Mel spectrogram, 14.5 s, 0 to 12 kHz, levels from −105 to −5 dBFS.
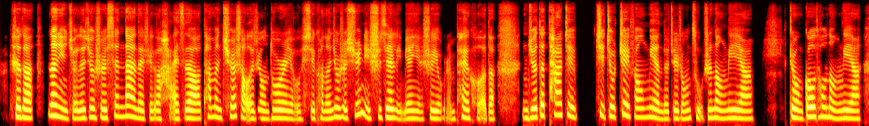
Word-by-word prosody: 是 255 -2 +4
的， 225 -2 +4 0.2
那 290 0 +8
你 235 -5 0
觉 210 +1 -2
得 220 +1 +2
就 245 +2 0
是 225 -1 +1
现 265 +3 -2
代 270 -1 +5
的 220 -3 -1
这 210 +1 -7
个 210 0 -2
孩 205 - -1
子 215 +2 -1
啊， 210 -1 +5
他 255 +4 -4
们 250 -3 -3
缺 260 +4 +2
少 240 -6 +1
了 210 - -1
这 215 +2 -7
种 210 -2 -3
多 220 +2 0
人 215 -1 0
游 195 -1 -7
戏， 215 +2 -3
可 215 0 -7
能 205 +1 -3
就 255 +2 0
是 245 -3 -1
虚 305 +9 0
拟 275 -11 0
世 235 +2 0
界 235 0 +4
里 210 -4 -4
面 205 +2 -2
也 205 -2 -6
是 215 +3 -2
有 205 -1 -2
人 210 -2 -13
配 235 +2 0
合 220 - -6
的。 195 -1 -2 0.4
你 225 -1 -4
觉 235 +2 +4
得 295 +3 +5
他 310 +1 +2
这 270 -6 -2 0.3
这 305 - 0
就 260 +1 0
这 295 +4 +2
方 245 -2 -2
面 240 -4 -1
的 200 0 -5
这 210 +2 -2
种 210 +1 -6
组 - - -5
织 225 - -2
能 225 -2 -1
力 225 0 0
呀， 205 -1 0 0.6
这 250 - +2
种 225 -3 +2
沟 260 +2 +5
通 260 0 -3
能 220 -5 -2
力 220 0 +1
呀， 210 -1 0
225 Hz, 285 characters per minute, -23 LUFS, 210-255 Hz, 0.6 s, 那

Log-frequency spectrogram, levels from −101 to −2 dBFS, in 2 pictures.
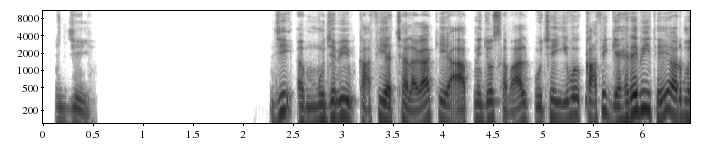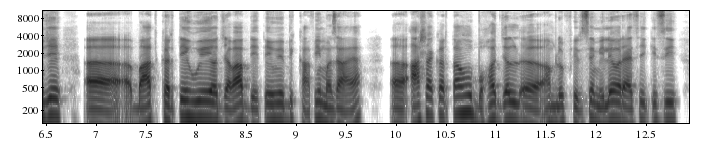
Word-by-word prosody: जी। 110 -5 -8 1.8
जी 190 - -4
अ, - - -1
मुझे 125 +5 -2
भी 155 +1 +2
काफ़ी - - -1
अच्छा - - 0
लगा - - +3
कि - - -3 0.2
आपने 130 +5 -4
जो 140 +2 0
सवाल 140 -1 -1
पूछे 120 +6 -4
ये 140 -1 -2
वो 165 +2 +1
काफ़ी 195 - 0
गहरे 135 +10 +5
भी 210 +1 +3
थे 140 - +1
और - - -2
मुझे 150 +2 +1
अ, - - -7 0.7
बात - - +4
करते 155 - +1
हुए 145 0 +2
और 135 - +4
जवाब 130 0 +5
देते 110 +3 -5
हुए 130 +1 +2
भी 130 - -9
काफ़ी 140 0 -5
मज़ा 110 -3 0
आया। - - -2 0.3
अ, - - -3 0.2
आशा 170 - +2
करता 165 +1 -2
हूँ 180 +1 +3
बहुत 135 0 -1
जल्द 140 0 +1
अ, 100 - +2
हम 115 +1 -4
लोग 120 0 -3
फिर 115 - -5
से 105 +9 -1
मिले 125 +3 0
और 140 - +3
ऐसे 110 +6 -2
किसी 135 +1 -4
अ, - - -13
135 Hz, 225 wpm, -24 LUFS, 120-150 Hz, 1.8 s, गहरे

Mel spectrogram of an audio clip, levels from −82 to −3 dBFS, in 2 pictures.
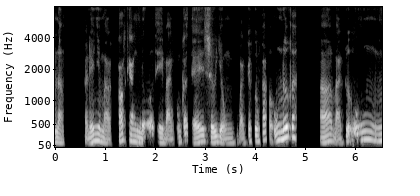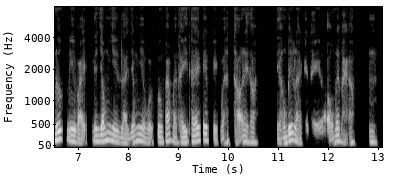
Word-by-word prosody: lần. 100 -5 +1 0.4
Và - - -5
nếu 110 +6 +3
như 145 0 +4
mà 90 -8 -1 0.2
khó 140 +3 +4
khăn 135 - +2 0.2
nữa - - +1
thì 105 -2 +1
bạn 90 -1 -3
cũng 115 - -7
có 150 - +1
thể 115 +6 +3
sử 110 -4 +3
dụng 100 -3 0
bằng 95 - -7
cái 135 - -2
phương 130 -1 +3
pháp 160 - +2
bạn - - -2
uống 155 +5 +3
nước 215 +4 +9
á, 215 - +7 0.5
đó, 120 +6 +1
bạn 95 - -4
cứ - - +1
uống 155 -2 0
nước 175 +3 +6
như 130 - +2
vậy, 95 -6 -1
nó 130 - -1
giống 135 +4 +2
như 130 -5 +1
là 100 -2 -2
giống 115 +9 -2
như 140 -5 0
một 100 - -5
cái - - -8
phương 115 0 +1
pháp 140 +4 -1
mà 110 - -3
thay 110 0 0
thế 130 +3 +1
cái 150 -1 +3
việc 105 - -3
mà 95 - -6
hít 130 - -6
thở - - -2
này 120 - -2
thôi, 105 -1 -4 0.4
thì 100 - -5
hổng 105 +4 -1
biết 150 +2 +4
là 100 -10 -1
cái - - -13
này - - -8
có - - -6
ổn 90 - -4
với 135 - +1
bạn 95 -9 -7
hông? 110 - -6 0.3
Ừm. 115 -1 -5
120 Hz, 285 wpm, -22 LUFS, 105-140 Hz, 0.5 s, nước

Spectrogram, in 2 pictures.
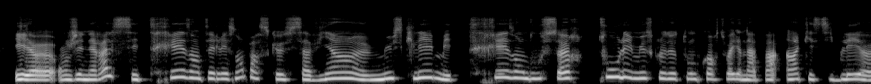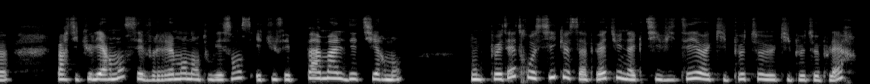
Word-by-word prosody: et 220 -1 +8
heu, 210 -1 +4
en 215 - 0
général 220 - +3
c'est 230 - -3
très 320 +6 -2
intéressant 270 +1 -1
parce 295 -5 -5
que 235 - -1
ça 225 -1 -2
vient, 265 +7 +2
heu, 215 - +2
muscler, 280 +7 +3
mais 225 -8 +1
très 320 -1 -3
en 295 -1 +2
douceur, 270 +2 -1
tous 345 0 +2
les 320 -2 +3
muscles 275 -1 -1
de 260 - +1
ton 250 +1 -5
corps, 235 0 -5
tu - - -22
vois? 245 -1 0
Il - - 0
y - - 0
en 215 - +2
a 205 0 0
pas 220 +2 -3
un 235 +1 0
qui 230 - -7
est - - -1
ciblé, 230 +2 -1
heu, 200 -2 0 0.5
particulièrement. 235 +4 +2
C'est 290 -9 -2
vraiment 225 +5 0
dans 235 -2 0
tous 220 0 -5
les 215 0 +1
sens 280 +7 -5
et 210 - -3
tu 220 +2 -4
fais 220 -1 -2
pas 280 -1 +2
mal 275 -2 +3
d'étirements. 230 -1 0 0.7
Donc, 225 -1 +3
peut-être 255 +9 0
aussi 295 +3 +2
que 330 -2 0
ça 275 -5 -2
peut 235 +3 -1
être 280 +3 0
une 280 -4 +4
activité, 215 +3 -1
heu, 250 -3 +4
qui 225 -3 -9
peut 240 +5 -3
te 225 -1 +1
qui 205 -1 -9
peut 205 0 -2
te 200 0 -3
plaire. 195 - -3
240 Hz, 225 wpm, -20 LUFS, 220-280 Hz, 0.7 s, et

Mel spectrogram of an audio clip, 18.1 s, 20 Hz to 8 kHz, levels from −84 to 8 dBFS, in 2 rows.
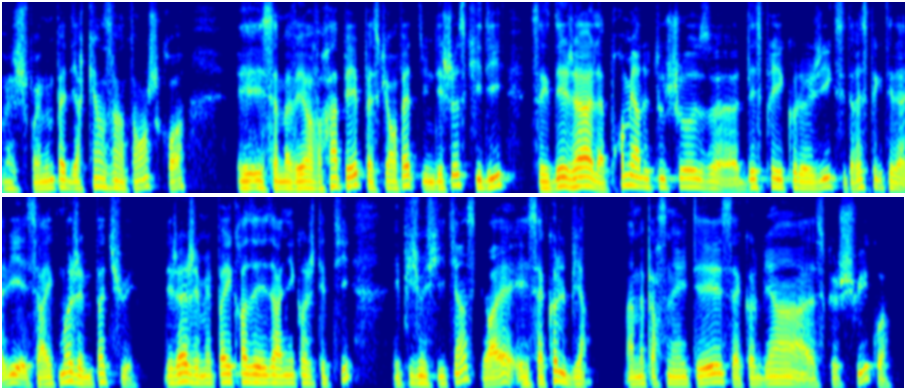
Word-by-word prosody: à 100 - -6
je 90 -2 -8
pourrais 95 0 -3
même 110 +3 0
pas 120 -1 +2
dire, 105 -3 -3
15-20 115 -6 -2
ans, 115 +5 -1
je - - -10
crois - - -3 0.5
et 110 +1 +3
et - - +3
ça 105 +1 0
m'avait 105 +1 +4
frappé, 135 - +2
parce 105 - -2
qu'en 105 -2 -1
fait, 150 +1 +1
une 105 -1 -1
des 105 +1 -1
choses 155 +7 0
qu'il 120 -6 -1
dit, 135 +7 +2 0.2
c'est 105 - -1
que, - - -5
déjà, 140 +3 +8
la 95 -5 +1
1ère 150 +4 +1
de 130 - -1
toute 125 +1 -3
chose, 125 -4 -1
heu, 80 -5 -1
d'esprit 125 +4 -1
écologique, 115 +2 0
c'est - - -12
de - - -3
respecter 115 -1 -4
la 90 -3 0
vie 120 +2 +3
et 95 - +1
c'est 95 - -6
vrai 95 +1 0
que, 110 - -8
moi, 135 - +3
j'aime 105 -6 0
pas 130 +4 -2
tuer. 125 - -9 0.3
Déjà, 120 +5 +5
j'aimais 110 -3 0
pas 125 - +3
écraser 125 -1 +4
les 115 - +2
araignées, 115 0 +2
quand 115 -2 -2
j'étais 105 +1 -7
petit - - -7 0.4
et - - -7
puis 115 - -8
je 110 - 0
me - - +2
suis 105 - -6
dit: - - -7
«Tiens, 135 +7 -1
c'est - - -13
vrai 95 +1 +2
et 100 - -1
ça 95 - -2
colle 150 -4 +2
bien, 100 -3 -5 0.3
à 95 - -5
ma 105 +2 -2
personnalité, 105 +4 +1
ça 100 -7 -4
colle 95 +1 -5
bien 105 0 -1
à 85 0 -2
ce 80 - -15
que - - -9
je - - -5
suis - - -3
quoi». - - -7
110 Hz, 270 wpm, -24 LUFS, 100-125 Hz, 0.5 s, déjà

